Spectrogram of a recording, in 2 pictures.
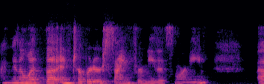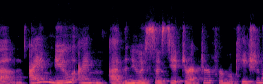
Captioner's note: speaking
